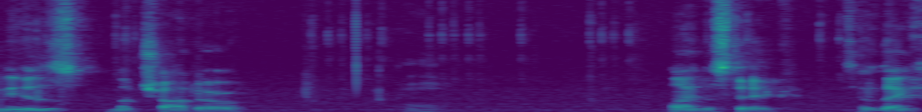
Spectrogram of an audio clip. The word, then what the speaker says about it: Machado: the correct pronunciation is Machado. Ooh. My mistake. So thank you for the correction. I'm kind of used to transliteration rules having the CH combination be used for the K sound.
